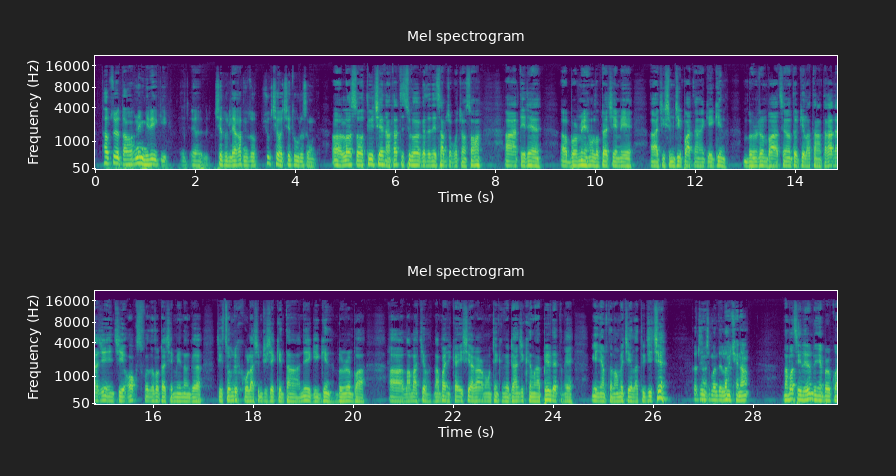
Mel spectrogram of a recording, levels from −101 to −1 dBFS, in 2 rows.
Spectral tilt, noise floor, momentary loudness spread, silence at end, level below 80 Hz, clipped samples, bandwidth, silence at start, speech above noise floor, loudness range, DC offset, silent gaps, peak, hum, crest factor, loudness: -6.5 dB/octave; -56 dBFS; 8 LU; 0 s; -42 dBFS; under 0.1%; 15.5 kHz; 0.15 s; 35 dB; 2 LU; under 0.1%; none; -4 dBFS; none; 18 dB; -22 LUFS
